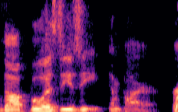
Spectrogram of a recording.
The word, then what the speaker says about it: Bouazizi: book, is called the Bouazizi Empire, or right. I believe it's pronounced Bouazizi, named after Mohammed Bouazizi, who is the man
